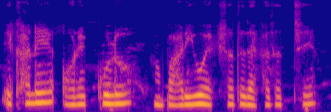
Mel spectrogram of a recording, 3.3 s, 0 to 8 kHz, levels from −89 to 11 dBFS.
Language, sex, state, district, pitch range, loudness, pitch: Bengali, female, West Bengal, Alipurduar, 205-235 Hz, -17 LUFS, 220 Hz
